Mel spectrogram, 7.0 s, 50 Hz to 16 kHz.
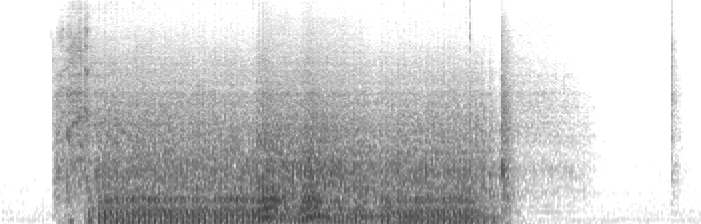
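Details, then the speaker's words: Honda CRF450RL, restarted hot after a 12-mile ride to try to recreate the no-start: the pump primes and the engine catches at once, settling into a steady, even thump before shutting off cleanly; normal hot start, fault fixed. "see if I can recreate the problem Prime and Prime right up priming"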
